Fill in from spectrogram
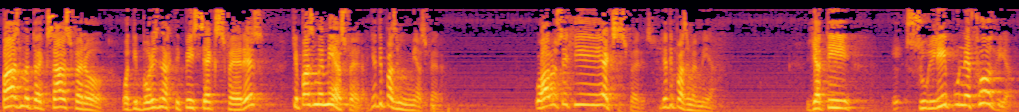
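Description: Male preacher, high-pitched, lively storyteller who acts out the scenes. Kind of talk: sermon.

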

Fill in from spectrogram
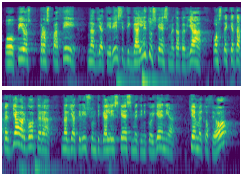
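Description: A man preaching a sermon to his congregation, explaining scripture in an earnest, unhurried way with frequent pauses. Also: sits high, a bit bright. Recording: dull lo-fi recording.

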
